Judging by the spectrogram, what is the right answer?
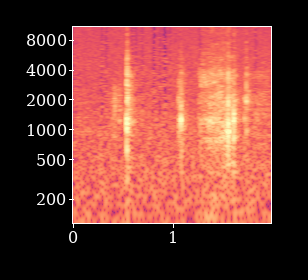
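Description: Paper being trimmed down to 8.5 by 11 inches at a craft table, a few soft, quiet cutting snips and crisp crinkles spaced over a couple of seconds.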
